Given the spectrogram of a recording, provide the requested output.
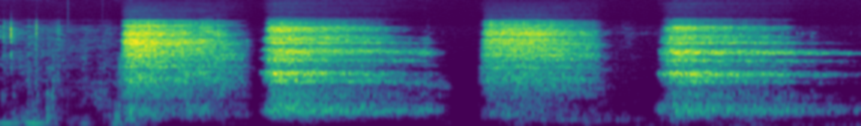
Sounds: Sigh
